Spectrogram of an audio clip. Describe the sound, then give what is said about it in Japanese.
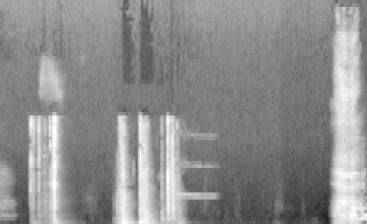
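A door is unlatched and opened: a few sharp metallic clicks and a rattling clatter, a pause, then a brief squeaky creak at the end. “ドア開けますね。”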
